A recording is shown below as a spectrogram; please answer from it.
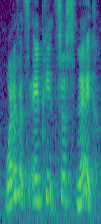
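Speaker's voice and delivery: ordinary delivery, nothing marked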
